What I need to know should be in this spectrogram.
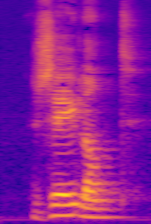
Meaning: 1. Zeeland (a province of the Netherlands) 2. a village and former municipality of Maashorst, North Brabant, Netherlands 3. a hamlet in Berg en Dal, Gelderland, Netherlands
- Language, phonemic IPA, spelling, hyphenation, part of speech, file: Dutch, /ˈzeː.lɑnt/, Zeeland, Zee‧land, proper noun, Nl-Zeeland.ogg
